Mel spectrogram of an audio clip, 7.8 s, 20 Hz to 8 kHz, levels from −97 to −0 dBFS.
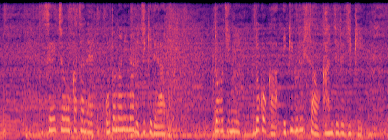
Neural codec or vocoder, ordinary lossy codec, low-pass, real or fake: vocoder, 22.05 kHz, 80 mel bands, WaveNeXt; none; 7.2 kHz; fake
